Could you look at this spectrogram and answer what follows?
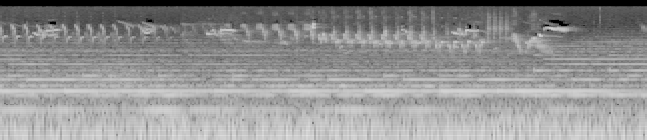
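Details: Common chaffinch (Fringilla coelebs) on Babia Góra, Poland, near the upper forest line among spruce and dwarf mountain pine, sings a rapid, high series of chipping notes, with a Water Pipit calling alongside, over steady background music.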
